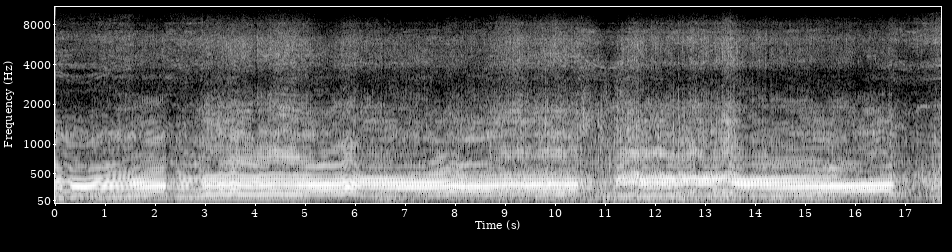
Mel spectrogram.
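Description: A dirt bike engine revs hard and drops as it shifts gears close by.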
